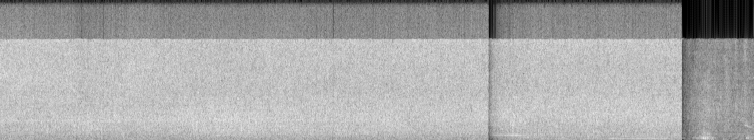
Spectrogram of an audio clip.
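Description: Food frying in hot oil in a pan: a loud, steady sizzle that cuts off suddenly about a second before the end.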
